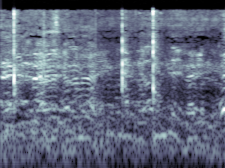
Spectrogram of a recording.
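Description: Chatter of many overlapping voices from the spectators around a kabaddi court, with a few sharp clicks.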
